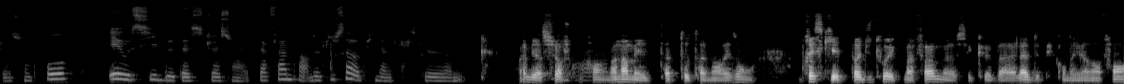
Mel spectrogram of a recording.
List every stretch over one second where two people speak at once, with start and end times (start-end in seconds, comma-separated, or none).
none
